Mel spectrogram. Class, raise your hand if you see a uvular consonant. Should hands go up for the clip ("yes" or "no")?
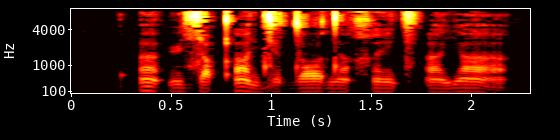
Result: yes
